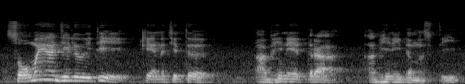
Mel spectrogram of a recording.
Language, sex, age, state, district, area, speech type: Sanskrit, male, 30-45, Tamil Nadu, Tirunelveli, rural, spontaneous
